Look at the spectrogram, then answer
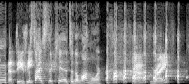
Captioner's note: laughs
